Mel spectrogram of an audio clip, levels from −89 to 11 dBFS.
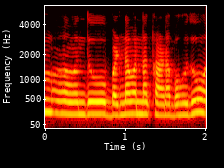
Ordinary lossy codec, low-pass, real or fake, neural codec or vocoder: none; 5.4 kHz; real; none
